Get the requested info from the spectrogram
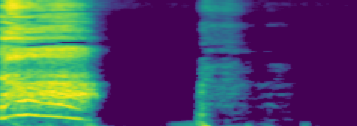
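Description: A woman's loud, breathy voiced gasp lasting under a second and falling slightly in pitch, followed by a fainter breath with a small click.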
